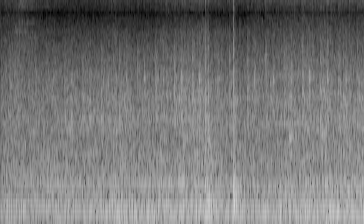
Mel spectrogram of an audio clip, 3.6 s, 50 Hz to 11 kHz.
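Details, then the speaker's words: Old Ford F150 4.6 V8 on first start idles roughly, misfiring a little, with a light uneven rattle and sharp clicks; it barely revs, oil bottles were found in the bed, and the owner declined engine repairs. "okay so we're kind of misfiring a little bit and it's rattling a little bit it's not the greatest"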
